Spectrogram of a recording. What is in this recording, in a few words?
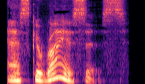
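"ascariasis", British English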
